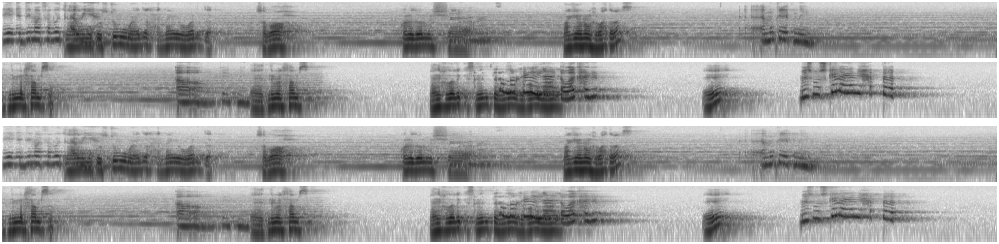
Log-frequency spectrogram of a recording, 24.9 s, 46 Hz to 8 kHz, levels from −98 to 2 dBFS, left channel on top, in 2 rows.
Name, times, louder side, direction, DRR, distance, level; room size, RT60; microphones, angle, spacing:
voice 1, 0.0-1.4 5.6-6.1 9.4-10.2 14.6-15.6 18.6-19.9 22.4-23.6, left 3 dB, 65° left, 12 dB, 1.2 m, -21 dB
voice 2, 0.8-2.6 3.2-3.7 5.0-5.9 7.0-7.9 12.4-13.1 15.5-16.3 17.8-19.4 21.2-21.5, left 1 dB, 10° left, 11 dB, 0.7 m, -18 dB
sound 1, 1.1-16.5, left 2 dB, 35° left, 2.1 m, -38 dB
29.5 x 20.0 x 5.8 m, 1.1 s
head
